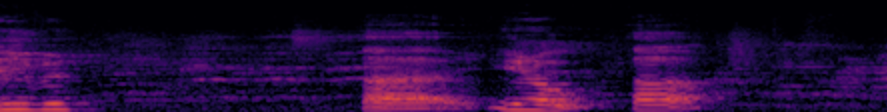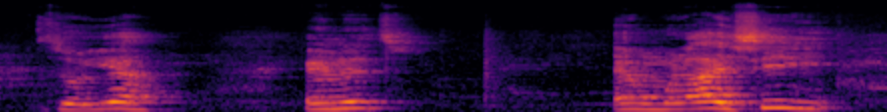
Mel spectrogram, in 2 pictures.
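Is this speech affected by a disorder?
Yes: cerebral palsy; declined offered surgery.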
